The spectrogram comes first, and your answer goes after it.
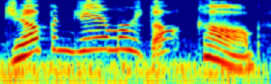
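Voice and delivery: slow, high Southern drawl; Southern accent. Shown as a demonstration. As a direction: stretch it out like a Southern announcer. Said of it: "I should say that in a southern accent".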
